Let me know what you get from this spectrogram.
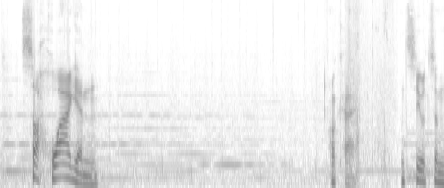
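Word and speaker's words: Sahuagin: It was awagon. Well, now we know how to pronounce it. It's sahagon.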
